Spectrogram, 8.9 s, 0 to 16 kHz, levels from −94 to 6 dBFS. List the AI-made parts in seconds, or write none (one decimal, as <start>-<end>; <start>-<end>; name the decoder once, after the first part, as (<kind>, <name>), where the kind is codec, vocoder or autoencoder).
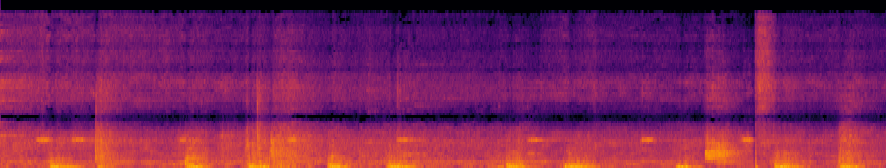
0.4-2.9 (codec, SNAC); 5.0-8.9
